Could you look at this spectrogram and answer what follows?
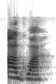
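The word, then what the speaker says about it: agua: Awa. This is the word for water. Awa. Awa. Again, the a makes an a sound. There are some British people, including people in my own family, who say awa, and it is not correct.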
